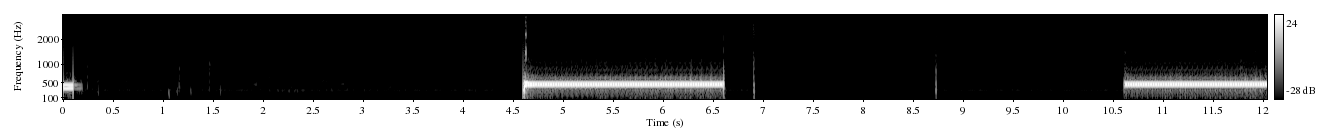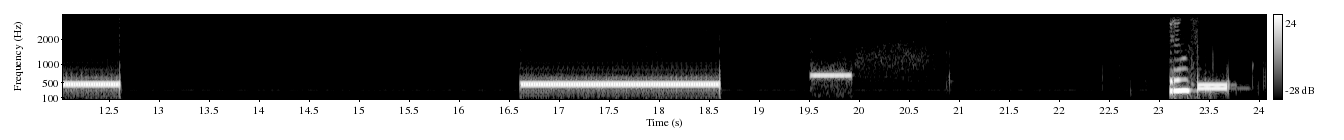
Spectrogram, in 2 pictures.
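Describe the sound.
Telephone line tone during a call transfer: three long, steady, mid-pitched beeps about six seconds apart with near silence and faint hum between them, then a couple of short tones near the end.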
